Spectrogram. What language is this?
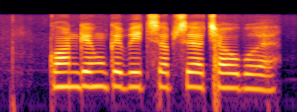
Magahi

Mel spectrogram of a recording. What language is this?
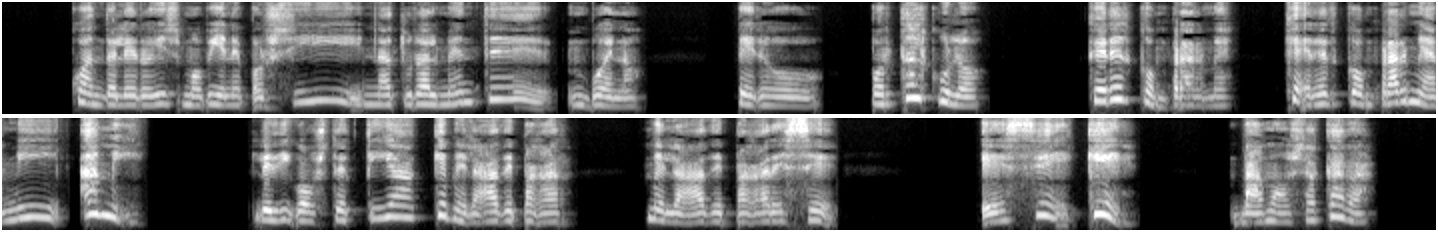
Spanish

